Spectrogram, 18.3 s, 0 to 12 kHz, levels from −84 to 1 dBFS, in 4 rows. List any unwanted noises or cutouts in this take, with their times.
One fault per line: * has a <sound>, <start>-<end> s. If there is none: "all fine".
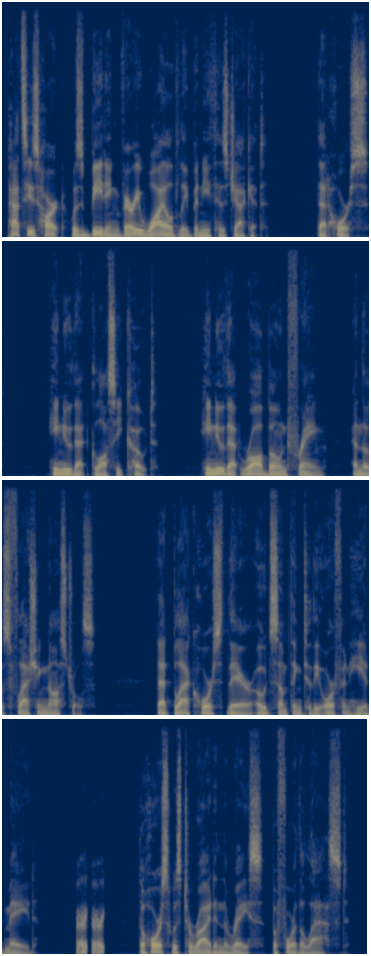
* has a laugh, 14.7-15.0 s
